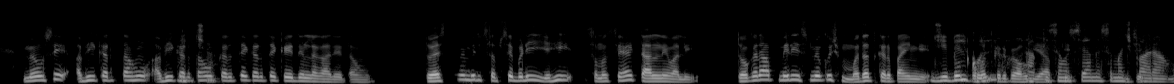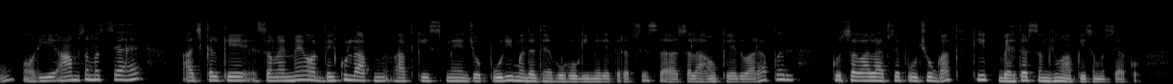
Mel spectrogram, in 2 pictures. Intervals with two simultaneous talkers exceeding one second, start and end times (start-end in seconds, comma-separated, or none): 9.3-10.7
